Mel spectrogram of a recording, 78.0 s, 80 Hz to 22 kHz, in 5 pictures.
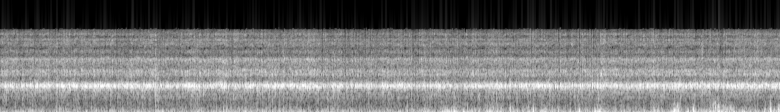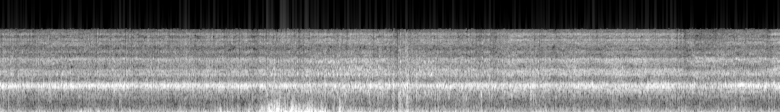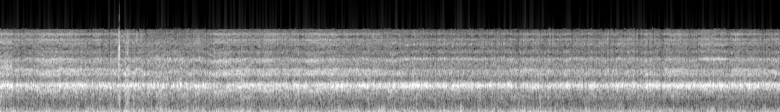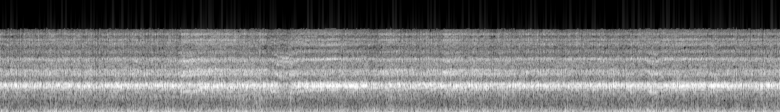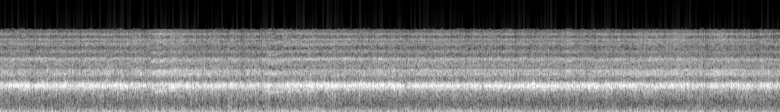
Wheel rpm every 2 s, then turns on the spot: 230, 230, 230, 230, 240, 230, 230, 230, 230, 230, 220, 220, 230, 220, 220, 230, 220, 210, 230, 230, 230, 230, 240, 230, 230, 220, 230, 230, 230, 230, 230, 230, 230, 230, 230, 230, 230, 230, 230.
none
